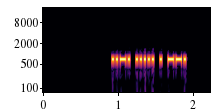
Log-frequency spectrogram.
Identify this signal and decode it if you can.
Morse code, heard as a keyed tone, about 46 wpm, 700 Hz. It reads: F5EG
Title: DXCC-100 Call Signs - 4 Characters - 45wpm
